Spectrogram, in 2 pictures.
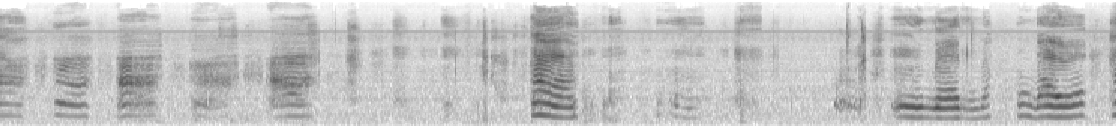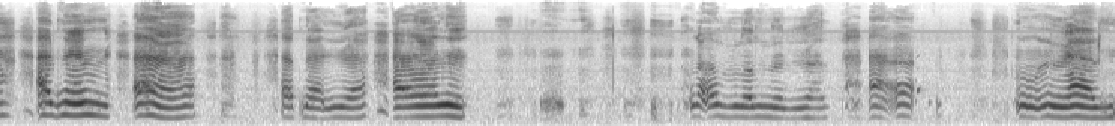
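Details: Baby recovering from bilateral vocal cord paralysis/dysfunction, vocal cord nerves recovering without medication, now starting to vocalize and talk; infant vocalization after bilateral vocal cord paralysis.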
